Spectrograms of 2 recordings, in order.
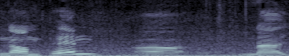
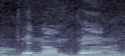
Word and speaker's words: Phnom Penh: But from Phnom Penh?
